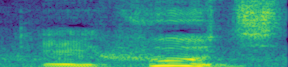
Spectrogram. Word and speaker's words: 風池: 風池というのは風邪に、池と書いて風池と読みます。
